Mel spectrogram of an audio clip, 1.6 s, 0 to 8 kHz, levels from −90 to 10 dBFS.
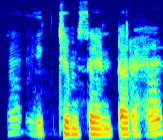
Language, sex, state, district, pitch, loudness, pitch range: Hindi, male, Uttar Pradesh, Hamirpur, 130 Hz, -17 LUFS, 125-135 Hz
